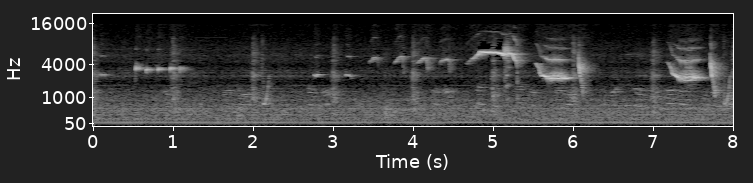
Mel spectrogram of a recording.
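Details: A young pied Java sparrow about 224 days old, male, sings indoors, still practising his song: soft high clicks and bell-like notes building into louder ringing, downward-sliding phrases, dropping out midway, recorded 13 May 2015.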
